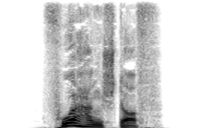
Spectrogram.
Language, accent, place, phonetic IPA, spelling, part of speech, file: German, Germany, Berlin, [ˈfoːɐ̯haŋˌʃtɔf], Vorhangstoff, noun, De-Vorhangstoff.ogg
- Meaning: curtain fabric, curtain material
